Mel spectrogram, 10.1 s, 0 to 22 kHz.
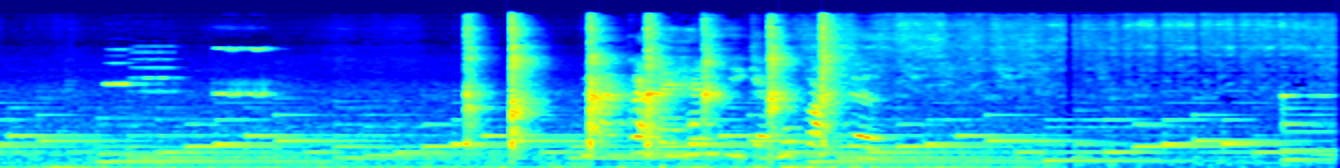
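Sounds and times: background music: 0.0s - 10.0s
child clapping hands: 3.5s - 6.5s.

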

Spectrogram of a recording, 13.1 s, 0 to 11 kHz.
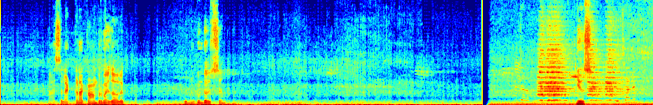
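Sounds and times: wind buffeting microphone: 0.0s - 9.6s
motorcycle engine and road noise: 0.0s - 13.0s.

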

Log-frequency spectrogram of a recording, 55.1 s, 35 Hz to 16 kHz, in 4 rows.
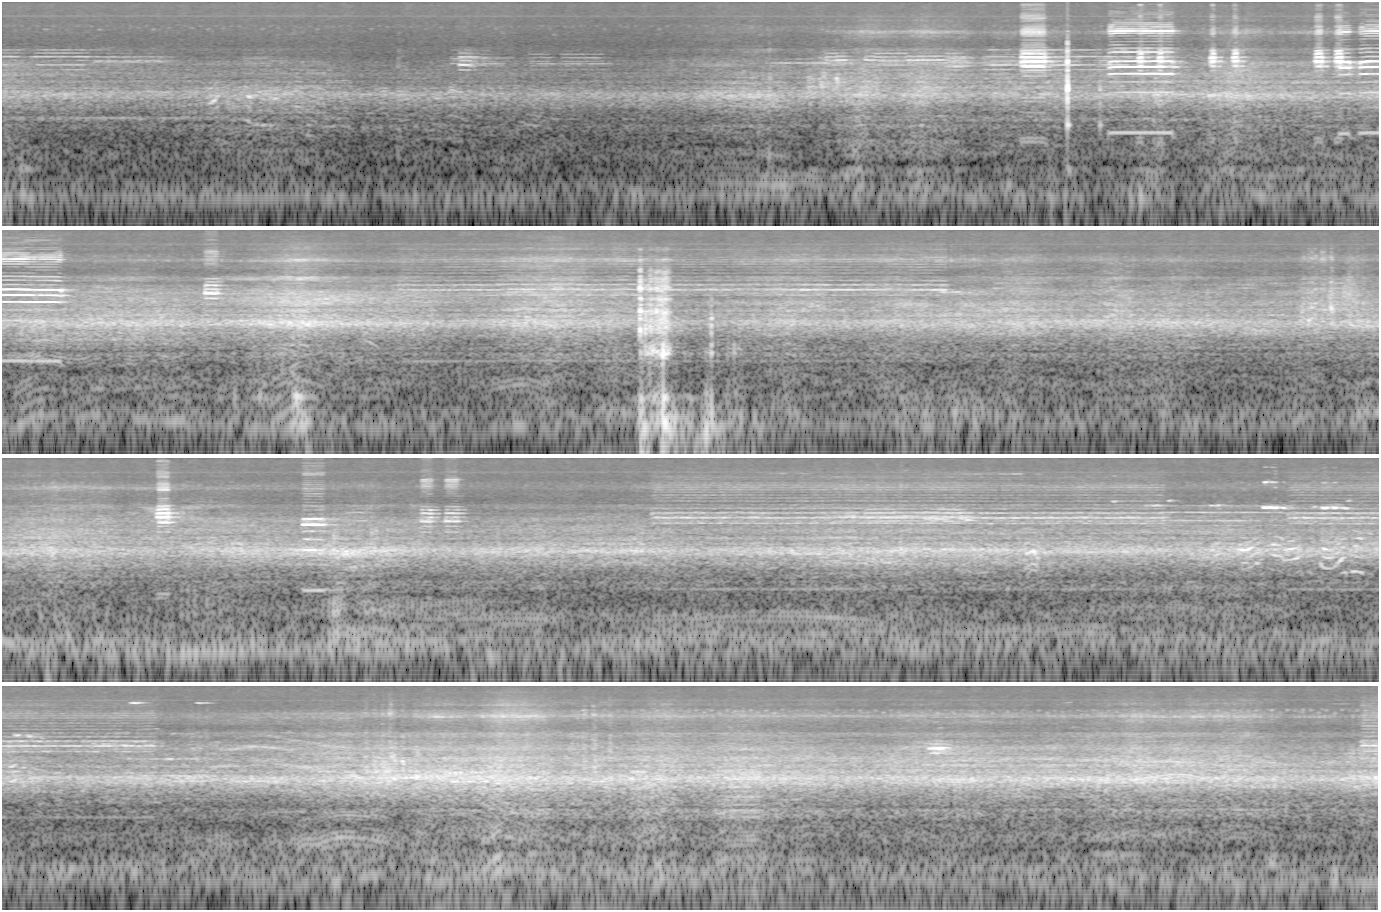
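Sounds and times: engine and road noise: 0.0s - 55.0s
vehicle horns honking: 7.9s - 12.5s, 13.1s - 14.5s, 30.5s - 32.2s, 50.5s - 50.9s, 54.8s - 55.0s.

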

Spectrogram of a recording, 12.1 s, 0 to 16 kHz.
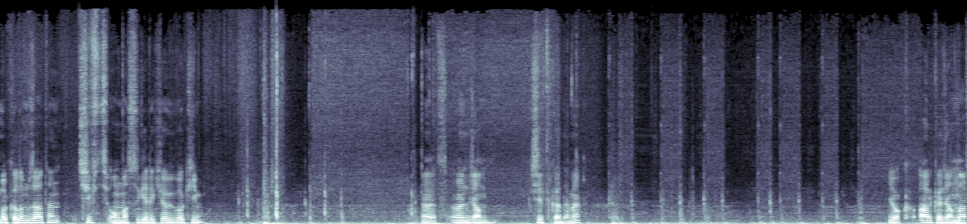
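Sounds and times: power window motor running: 2.9s - 12.0s.

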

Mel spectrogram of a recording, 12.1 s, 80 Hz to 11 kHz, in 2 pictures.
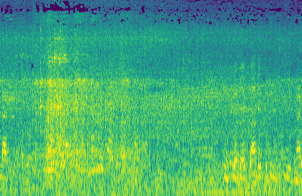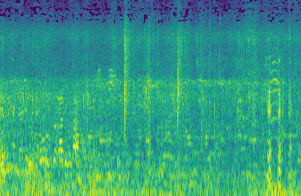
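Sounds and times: outdoor noise: 0.0s - 12.0s
people talking in background: 0.0s - 12.0s.

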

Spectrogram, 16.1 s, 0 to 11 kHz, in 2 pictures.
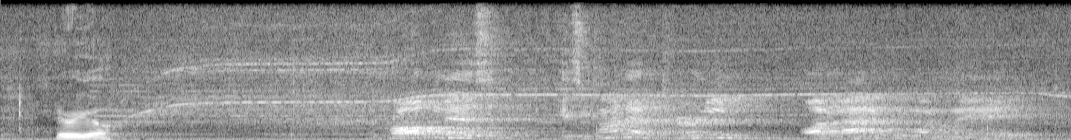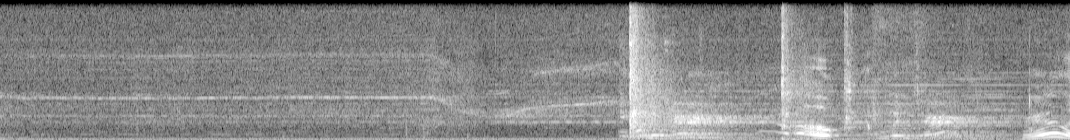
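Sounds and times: high whine of electric motor: 0.0s - 16.0s.

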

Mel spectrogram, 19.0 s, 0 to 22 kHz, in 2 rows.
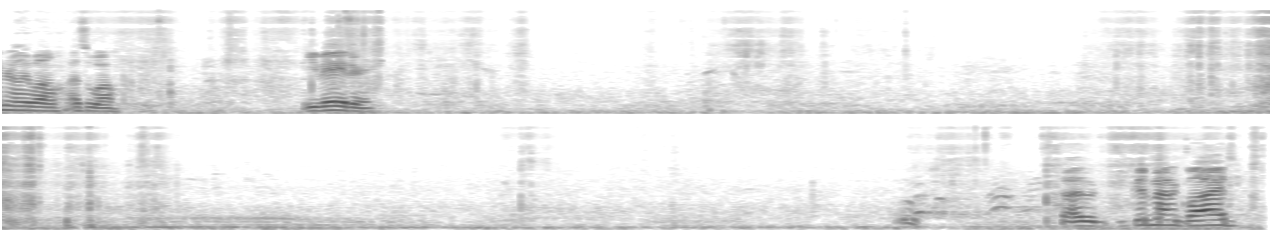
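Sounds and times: footsteps on grass and leaves: 0.6s - 7.0s, 8.2s - 11.0s, 16.4s - 19.0s.

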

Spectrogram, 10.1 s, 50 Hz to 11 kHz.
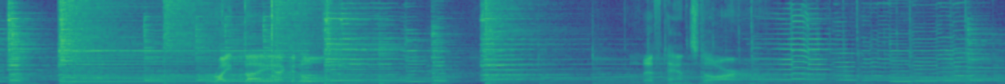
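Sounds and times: dance band music: 0.0s - 10.0s
fiddle: 0.0s - 10.0s.

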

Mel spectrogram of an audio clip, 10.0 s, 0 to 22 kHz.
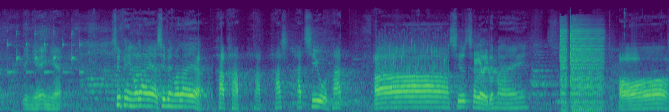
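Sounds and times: wrong answer buzzer: 8.4s - 9.3s.

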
